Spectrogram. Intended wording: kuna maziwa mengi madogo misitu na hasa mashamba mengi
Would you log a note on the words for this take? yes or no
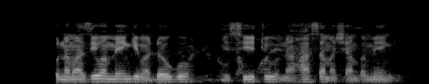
no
